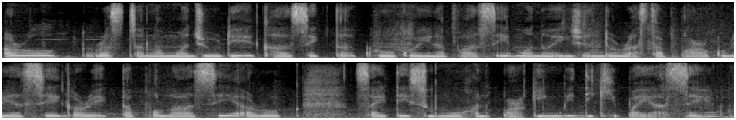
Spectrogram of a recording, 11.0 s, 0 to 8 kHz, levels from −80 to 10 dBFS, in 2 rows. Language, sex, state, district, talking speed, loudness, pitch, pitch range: Nagamese, female, Nagaland, Kohima, 180 wpm, -18 LUFS, 165 Hz, 150-175 Hz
